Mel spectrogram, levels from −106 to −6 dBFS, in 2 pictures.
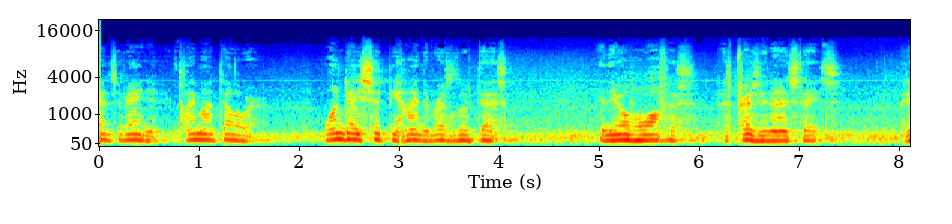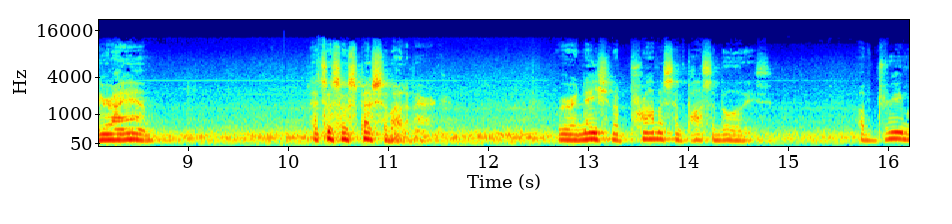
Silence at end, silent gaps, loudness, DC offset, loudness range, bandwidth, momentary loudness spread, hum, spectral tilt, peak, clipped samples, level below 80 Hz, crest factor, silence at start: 0 s; none; -26 LUFS; under 0.1%; 2 LU; 11 kHz; 17 LU; none; -6.5 dB/octave; -6 dBFS; under 0.1%; -58 dBFS; 20 dB; 0 s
